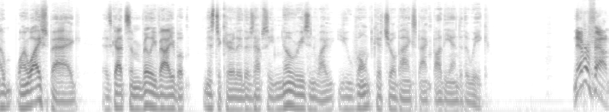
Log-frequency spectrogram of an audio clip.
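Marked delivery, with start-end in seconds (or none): 3.1-7.4 put-on English accent, much lower and quieter. Quoting what the lady said to them, in an English accent. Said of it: "the lady with the English accent".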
